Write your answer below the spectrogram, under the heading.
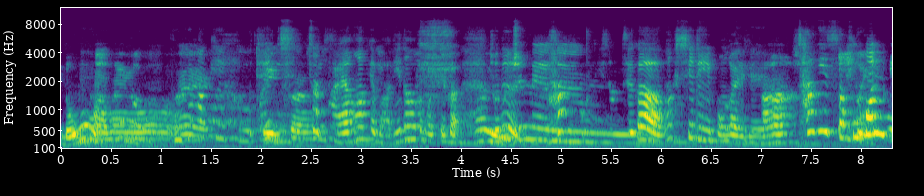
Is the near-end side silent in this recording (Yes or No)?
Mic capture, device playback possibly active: No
